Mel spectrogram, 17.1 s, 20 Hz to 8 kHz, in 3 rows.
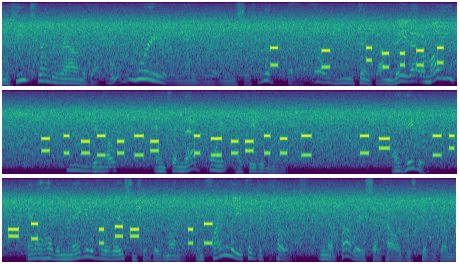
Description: DTMF, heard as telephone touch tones, dialled by hand, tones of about 100 ms, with phone line noise and speech in English. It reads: 6 2 #1459 8643437 6247653 60 3#*9 10* 13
